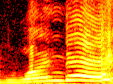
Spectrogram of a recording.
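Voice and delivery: high, loud retold threat; mock threatening shout. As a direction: raise it into a hammed-up teacher's warning. Glaring teacher's threat, escalated.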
